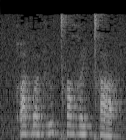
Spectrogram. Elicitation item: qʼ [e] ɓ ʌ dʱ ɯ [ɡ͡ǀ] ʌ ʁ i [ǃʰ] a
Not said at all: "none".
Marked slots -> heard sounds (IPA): e, ǀʰ, ǀʰ

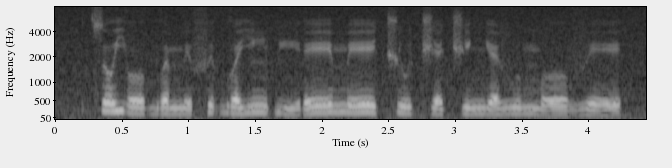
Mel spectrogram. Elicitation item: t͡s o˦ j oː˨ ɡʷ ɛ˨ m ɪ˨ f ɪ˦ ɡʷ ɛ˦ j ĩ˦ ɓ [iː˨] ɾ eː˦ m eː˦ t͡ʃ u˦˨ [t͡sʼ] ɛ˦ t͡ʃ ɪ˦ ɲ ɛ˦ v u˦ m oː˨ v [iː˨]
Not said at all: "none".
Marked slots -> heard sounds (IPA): iː˨, t͡ʃ, eː˨

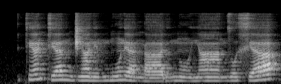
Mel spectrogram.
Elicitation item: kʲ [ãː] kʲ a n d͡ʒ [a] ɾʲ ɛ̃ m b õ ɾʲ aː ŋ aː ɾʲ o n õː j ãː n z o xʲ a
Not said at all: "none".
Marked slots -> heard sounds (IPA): ã, ã

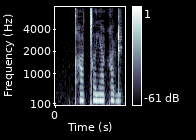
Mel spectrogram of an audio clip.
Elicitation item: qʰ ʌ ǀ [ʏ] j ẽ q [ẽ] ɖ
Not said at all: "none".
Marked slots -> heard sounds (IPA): ə, e

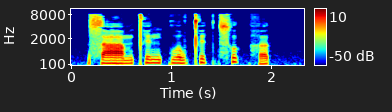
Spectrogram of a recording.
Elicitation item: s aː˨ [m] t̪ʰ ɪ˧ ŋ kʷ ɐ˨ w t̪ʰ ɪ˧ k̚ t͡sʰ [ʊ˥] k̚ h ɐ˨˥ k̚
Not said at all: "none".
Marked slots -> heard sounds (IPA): m, ʊ˥

